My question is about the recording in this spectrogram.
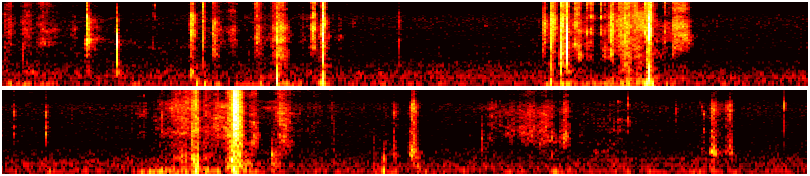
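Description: Quiet room with scattered faint clicks and rustles from the recording phone being handled and moved. The noises cluster about four seconds in and again around seven to eight seconds.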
